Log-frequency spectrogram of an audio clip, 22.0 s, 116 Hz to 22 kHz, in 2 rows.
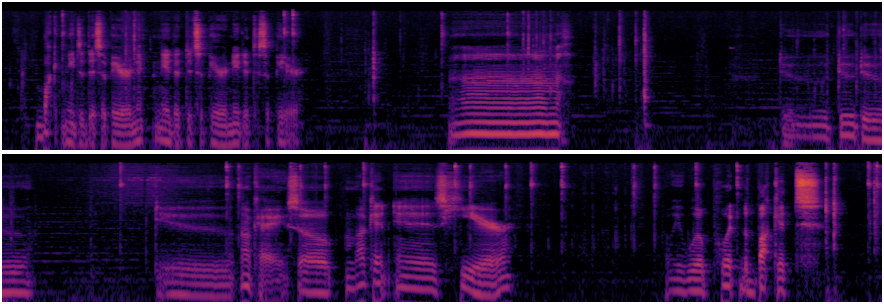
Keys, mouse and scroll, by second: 3.7 click, 4.5 KP_Decimal, 7.9 KP_0, 10.5 Right, 10.7 Right, 10.9 Right, 11.3 Right, 12.6-14.0 drag, 15.6-16.9 drag, 17.7 click, 18.3-18.9 scroll down 9, 19.8 click, 21.3 i.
